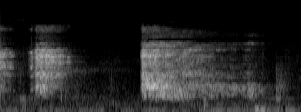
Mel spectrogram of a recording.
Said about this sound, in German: Ups, das war die Schusstaste. Ich glaube, ich höre damit lieber auf.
